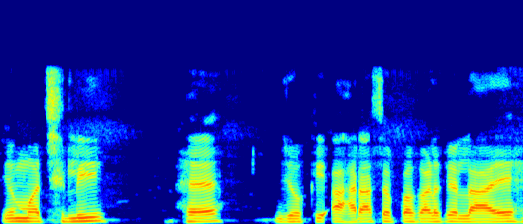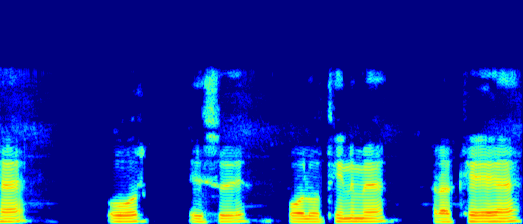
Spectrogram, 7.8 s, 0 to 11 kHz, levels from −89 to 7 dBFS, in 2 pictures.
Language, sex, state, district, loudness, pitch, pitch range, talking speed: Hindi, male, Bihar, Jamui, -17 LUFS, 150 Hz, 145-165 Hz, 130 wpm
